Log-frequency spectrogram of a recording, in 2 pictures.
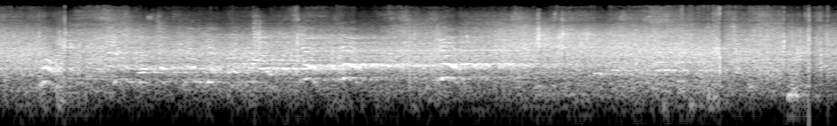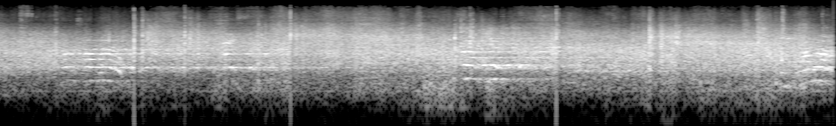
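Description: Men shout and call out across the rink.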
